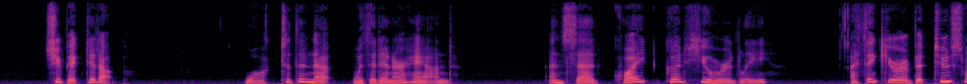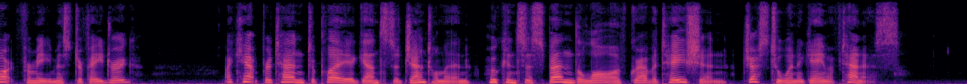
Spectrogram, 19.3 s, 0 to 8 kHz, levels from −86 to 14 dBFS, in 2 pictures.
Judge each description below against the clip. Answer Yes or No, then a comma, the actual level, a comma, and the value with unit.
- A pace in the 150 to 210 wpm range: Yes, average, 160 wpm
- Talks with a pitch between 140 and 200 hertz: Yes, high, 190 Hz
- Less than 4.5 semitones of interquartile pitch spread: No, average, 5.1 semitones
